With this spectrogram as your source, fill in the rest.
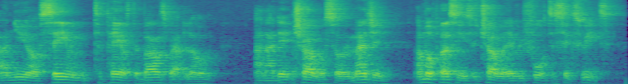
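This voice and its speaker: Animated man in a roomy room. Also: low-pitched, fast, distant mic. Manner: animated storytelling with slang, voice jumps up when worked up. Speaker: podcast host. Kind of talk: casual chat. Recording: roomy sound, a bit off the mic.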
